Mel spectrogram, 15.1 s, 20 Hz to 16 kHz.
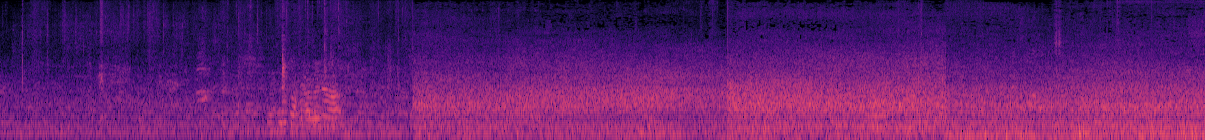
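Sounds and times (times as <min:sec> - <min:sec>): road traffic: 0:00.0 - 0:15.0.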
